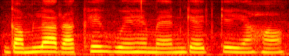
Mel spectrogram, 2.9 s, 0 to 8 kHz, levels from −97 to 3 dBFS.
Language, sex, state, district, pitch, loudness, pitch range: Hindi, female, Chhattisgarh, Rajnandgaon, 230 Hz, -25 LUFS, 225-240 Hz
